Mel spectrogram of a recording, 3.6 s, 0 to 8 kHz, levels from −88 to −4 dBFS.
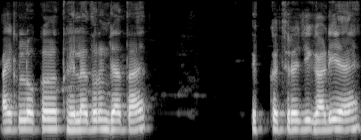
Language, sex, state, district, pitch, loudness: Marathi, male, Maharashtra, Chandrapur, 155 Hz, -17 LUFS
